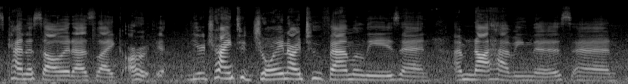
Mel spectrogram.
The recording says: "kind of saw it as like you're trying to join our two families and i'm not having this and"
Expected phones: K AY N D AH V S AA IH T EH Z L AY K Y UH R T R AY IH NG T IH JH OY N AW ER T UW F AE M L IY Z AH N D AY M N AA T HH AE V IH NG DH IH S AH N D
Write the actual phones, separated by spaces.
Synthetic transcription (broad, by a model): K AY N D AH S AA IH T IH Z L AY K Y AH R T R AY IH NG T IH JH OY N AW ER T UW F AE M L IY Z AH N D AY M N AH T HH AE V IH NG DH IH S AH N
